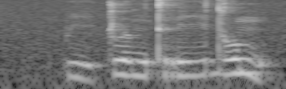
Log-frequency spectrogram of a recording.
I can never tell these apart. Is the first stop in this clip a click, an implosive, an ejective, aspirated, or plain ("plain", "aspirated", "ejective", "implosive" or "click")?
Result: plain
